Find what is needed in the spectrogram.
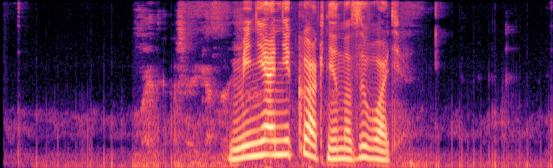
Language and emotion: Russian, angry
